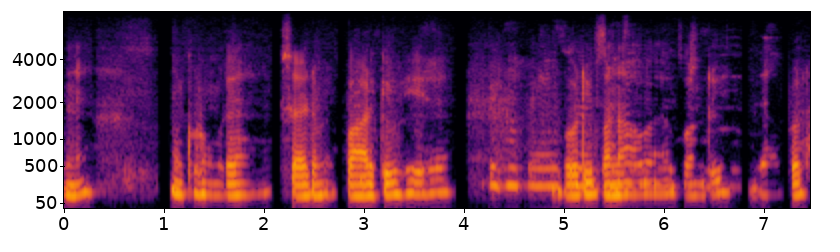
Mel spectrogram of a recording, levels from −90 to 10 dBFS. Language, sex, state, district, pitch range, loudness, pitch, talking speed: Hindi, male, Bihar, Araria, 130-160 Hz, -18 LUFS, 140 Hz, 135 wpm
